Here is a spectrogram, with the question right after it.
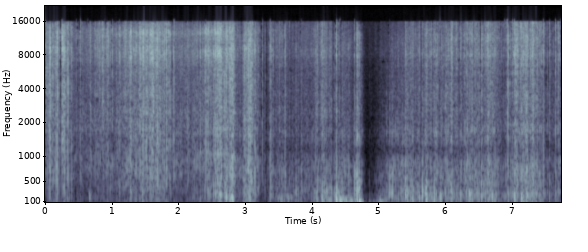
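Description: A stiff-bristle wooden clothes brush scrubs fast and hard across a white melamine foam magic eraser block, making a dense, crackling, scratchy rasp that spans low thuds to bright hiss. The scrubbing swells and eases in uneven bursts, breaks off for a brief near-silent moment just before the five-second mark, then resumes with the same rough crinkling texture.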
